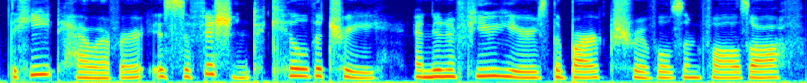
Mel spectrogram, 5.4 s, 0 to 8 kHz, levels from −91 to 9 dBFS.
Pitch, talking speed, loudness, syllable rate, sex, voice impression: 225 Hz, 225 wpm, -16 LUFS, 5.0 syllables/s, female, very feminine, young, slightly adult-like, very thin, tensed, slightly powerful, very bright, hard, clear, fluent, very cute, intellectual, refreshing, slightly sincere, slightly calm, very friendly, reassuring, slightly wild, very sweet, lively, kind, slightly intense, slightly sharp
